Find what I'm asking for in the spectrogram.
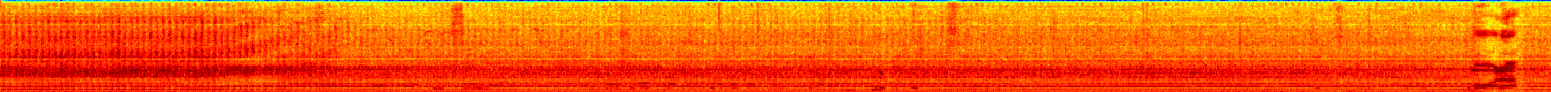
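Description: A boat engine idles steadily on an island boat tour near Gabalema Island in Mwanza, a loud, even mechanical drone close by that runs the whole time, with people talking over it.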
